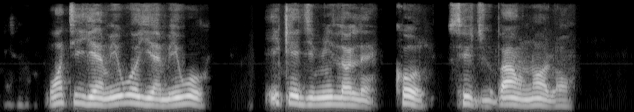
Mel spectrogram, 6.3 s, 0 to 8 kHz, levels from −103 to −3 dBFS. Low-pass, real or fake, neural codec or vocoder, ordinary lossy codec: 7.2 kHz; fake; codec, 16 kHz, 4 kbps, X-Codec, HuBERT features, trained on LibriSpeech; AAC, 32 kbps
